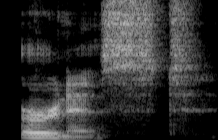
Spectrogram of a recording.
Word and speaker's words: earnest: How should you pronounce earnest? If the R will make the vowel sound longer, how should earnest sound? Earnest. Er, Earnest.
